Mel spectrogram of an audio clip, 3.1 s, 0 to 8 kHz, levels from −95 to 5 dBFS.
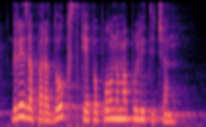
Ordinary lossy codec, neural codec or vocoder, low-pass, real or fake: none; codec, 16 kHz, 8 kbps, FunCodec, trained on Chinese and English, 25 frames a second; 7.2 kHz; fake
